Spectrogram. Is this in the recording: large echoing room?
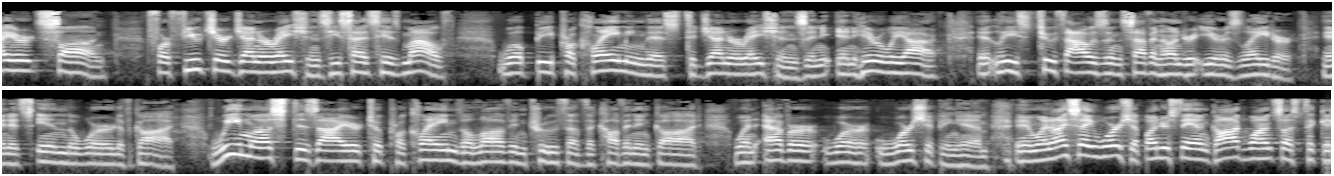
yes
